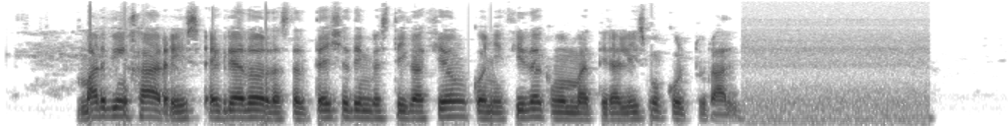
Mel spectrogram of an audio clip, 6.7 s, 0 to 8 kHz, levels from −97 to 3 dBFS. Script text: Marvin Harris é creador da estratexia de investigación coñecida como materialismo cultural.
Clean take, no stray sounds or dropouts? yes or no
yes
